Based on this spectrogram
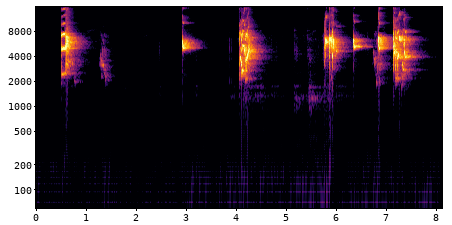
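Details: Lovebird calling out to a rival as lure audio, long ngekek: sharp, shrill screeches, sparse at first, then a quick cluster of harsh chattering notes near the end.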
